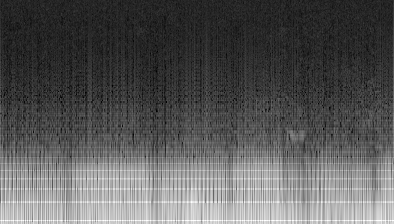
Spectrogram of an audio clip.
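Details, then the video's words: Cat purring steadily, a deep buzzing rumble that rises and falls with each breath, with short gaps between cycles and a faint high squeak near the end. "Sounds of Cat's Purring"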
